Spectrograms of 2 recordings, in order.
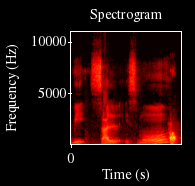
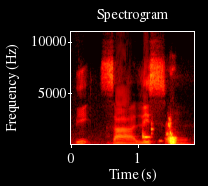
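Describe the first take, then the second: First: The words are said separately, with the alif vowel kept. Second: The words are linked, with the vowel moved onto lam. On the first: The speaker calls it wrong. "Jadi bukan bi sal ismu" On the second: The speaker calls it right. "akan tetapi menjadi bi salismu"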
